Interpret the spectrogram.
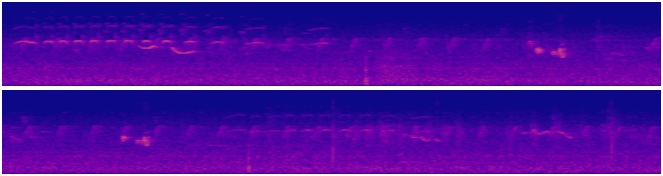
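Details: Baya weaver with its chicks: a busy stream of high, rapid chirps and short trills, loud at the start and then scattered, with a few sharper twittered notes among faint repeated ticks and constant rural background hiss.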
